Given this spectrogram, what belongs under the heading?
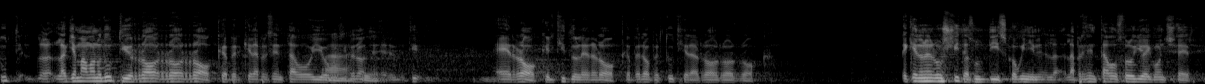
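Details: Adult man who has stuttered since youth; it was treated over the years and is mostly resolved but still recurs occasionally, speaking live on stage; stuttering.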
